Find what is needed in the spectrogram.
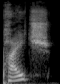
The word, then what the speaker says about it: Pietsch: This one goes out to Travis Peach, or Peach on the grams. Let me spell that for you. That's Travis, T-R-A-V-I-S, Peach or Peach, P-I-E, T-S-C-H.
